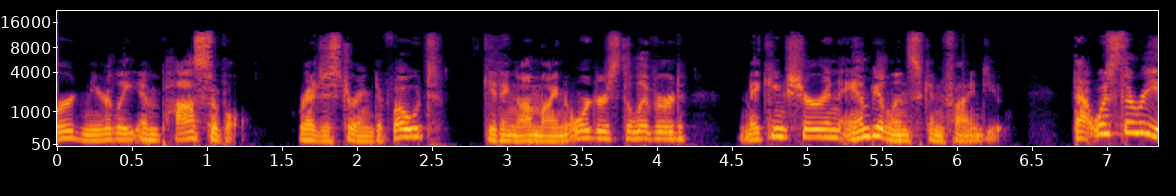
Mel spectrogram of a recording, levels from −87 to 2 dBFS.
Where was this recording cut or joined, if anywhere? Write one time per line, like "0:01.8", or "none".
none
